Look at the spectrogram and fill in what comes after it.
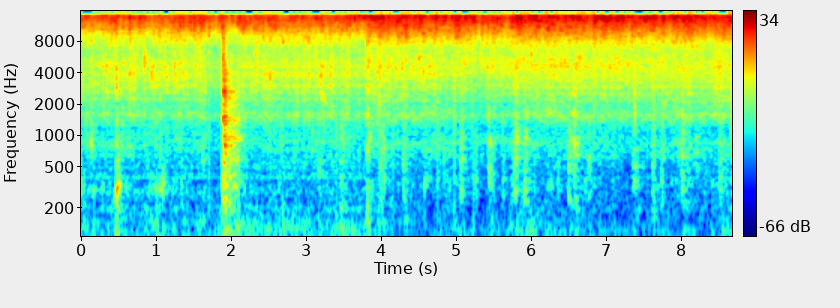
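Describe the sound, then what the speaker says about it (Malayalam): Chopped onions and shallots frying in hot oil for a Kerala mackerel curry, a loud continuous sizzle with a few stirring scrapes and clinks of a utensil in the pan, no talking. "ചൂടായ എണ്ണയിലേക്ക് സവാള അരിഞ്ഞത് ചേർക്കാം"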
